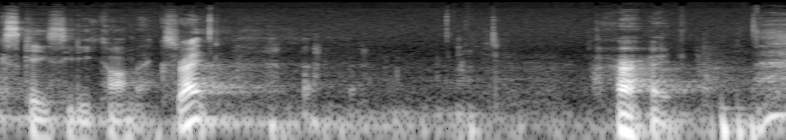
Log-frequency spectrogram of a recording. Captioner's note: laughs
